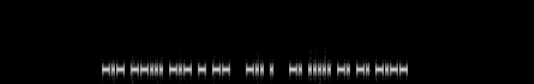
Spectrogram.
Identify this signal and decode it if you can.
Morse code, heard as a keyed tone, about 47 wpm, 700 Hz. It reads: K7KTM DE N5NNY
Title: USA Callsign DE Callsign 50wpm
